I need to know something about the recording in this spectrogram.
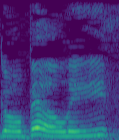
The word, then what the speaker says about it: Gobeli: new guest, it's Gobeli. Do we say it right? Yeah, you said it right. It's almost like the chocolate. Wait. Oh, it's like Gobeli. Right there. Gobeli. Oh, Gobeli.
